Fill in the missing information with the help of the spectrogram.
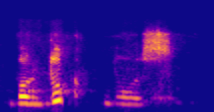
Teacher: Гласные У в якутском и французском лабиализованы, заднего ряда закрытые.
